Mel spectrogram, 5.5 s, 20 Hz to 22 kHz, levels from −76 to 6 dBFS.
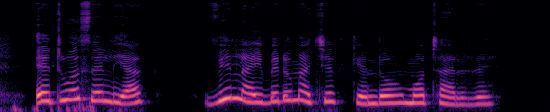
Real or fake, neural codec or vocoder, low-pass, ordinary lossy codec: real; none; none; none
